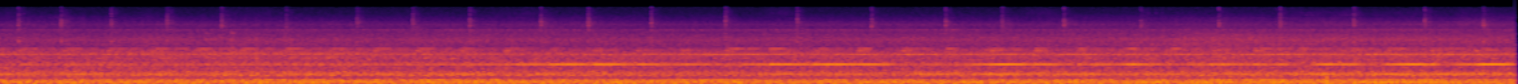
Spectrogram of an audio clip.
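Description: A diesel locomotive rumbles steadily as it approaches slowly.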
